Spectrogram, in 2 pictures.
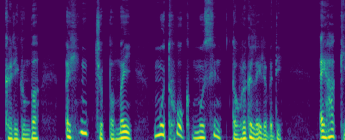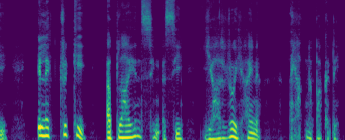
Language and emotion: Manipuri, fearful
